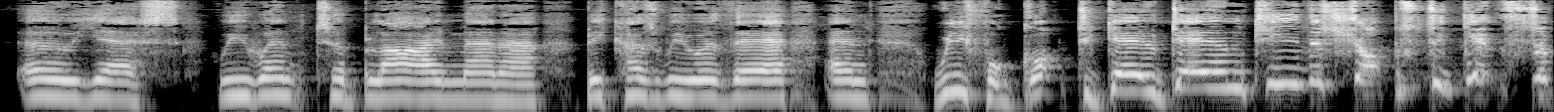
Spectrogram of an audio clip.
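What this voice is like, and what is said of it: Exaggerated fake English accent, Carla Gugino. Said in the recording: “American people trying to do English accents ... Carla Gugino's accent is the craziest thing I have ever heard in my life ... Are you Cockney? Are you like from Devon?”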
